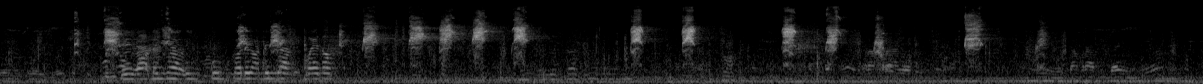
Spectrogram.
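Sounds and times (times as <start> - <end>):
high-pitched animal chirps: 2.4 - 5.4, 6.3 - 7.1, 7.8 - 8.9, 9.6 - 10.5.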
